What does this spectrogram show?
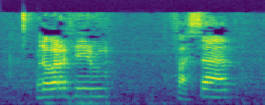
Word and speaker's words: façade: Lo va a recibir un façade, que es la pronunciación aparentemente correcta de esta palabra, porque es francesa, que quiere decir una fachada, en la que nos va a exponer la API de Java.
